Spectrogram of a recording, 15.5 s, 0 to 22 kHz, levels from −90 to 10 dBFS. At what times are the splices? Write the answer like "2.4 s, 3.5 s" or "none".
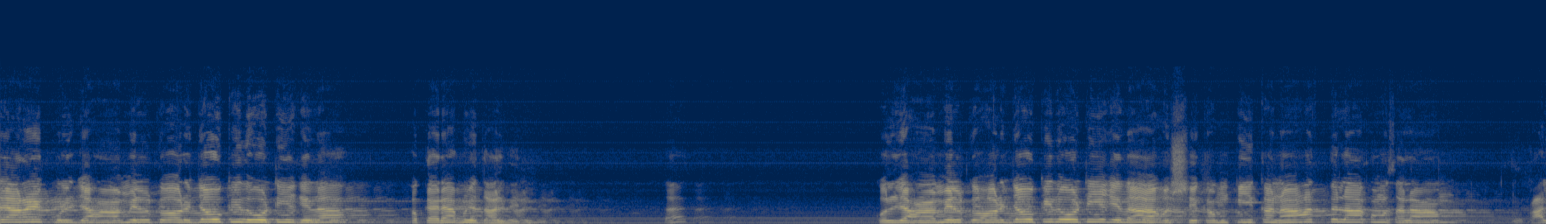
none

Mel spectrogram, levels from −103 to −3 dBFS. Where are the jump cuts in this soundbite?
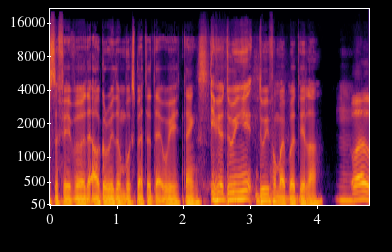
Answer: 2.4 s

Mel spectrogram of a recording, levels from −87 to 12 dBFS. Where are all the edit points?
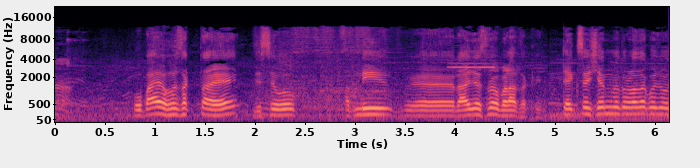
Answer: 4.9 s

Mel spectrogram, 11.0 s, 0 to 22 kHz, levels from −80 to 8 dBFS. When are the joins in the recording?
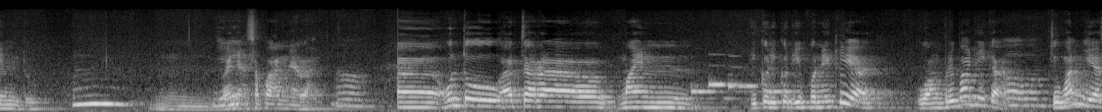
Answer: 4.0 s

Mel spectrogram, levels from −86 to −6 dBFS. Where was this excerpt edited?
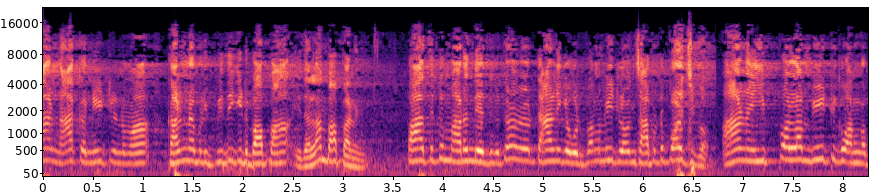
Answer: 6.7 s

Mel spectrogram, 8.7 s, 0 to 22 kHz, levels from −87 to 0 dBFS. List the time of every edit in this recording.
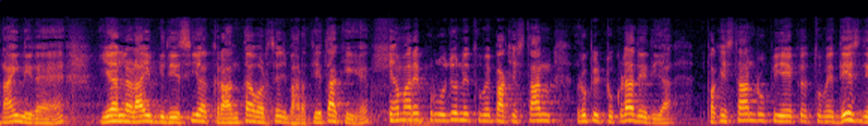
3.9 s

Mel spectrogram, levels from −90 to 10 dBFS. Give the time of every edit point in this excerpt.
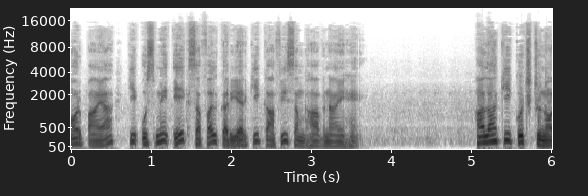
none

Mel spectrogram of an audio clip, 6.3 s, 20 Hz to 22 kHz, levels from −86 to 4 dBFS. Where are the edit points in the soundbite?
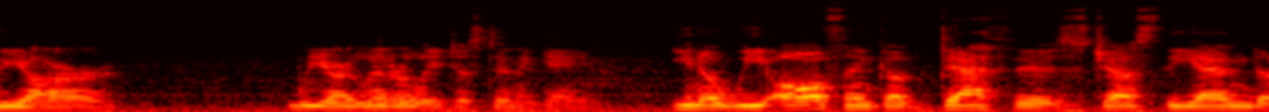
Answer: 3.2 s

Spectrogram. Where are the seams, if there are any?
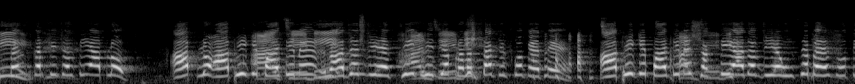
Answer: none

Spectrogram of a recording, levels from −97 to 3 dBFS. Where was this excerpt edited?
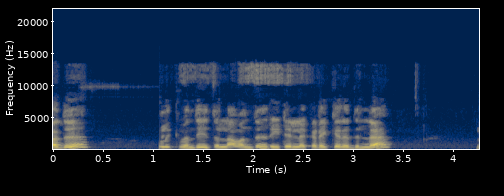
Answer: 1.1 s

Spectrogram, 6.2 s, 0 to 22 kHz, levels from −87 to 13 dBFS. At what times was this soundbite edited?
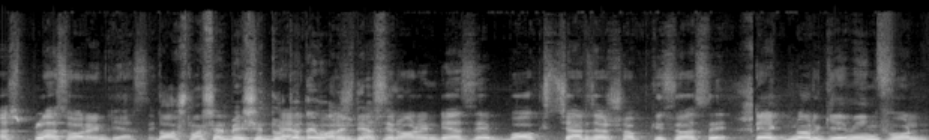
4.9 s

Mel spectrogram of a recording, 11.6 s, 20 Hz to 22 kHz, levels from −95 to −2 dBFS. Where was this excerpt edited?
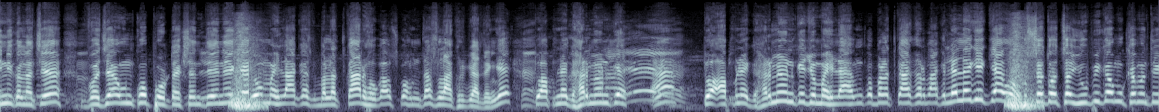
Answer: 2.5 s, 10.3 s

